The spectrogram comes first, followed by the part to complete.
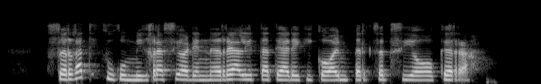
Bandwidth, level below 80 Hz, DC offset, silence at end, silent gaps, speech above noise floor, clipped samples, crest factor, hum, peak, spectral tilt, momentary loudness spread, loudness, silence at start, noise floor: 7.4 kHz; -62 dBFS; under 0.1%; 0.65 s; none; 32 dB; under 0.1%; 16 dB; none; -2 dBFS; -5.5 dB/octave; 6 LU; -17 LUFS; 0.5 s; -48 dBFS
